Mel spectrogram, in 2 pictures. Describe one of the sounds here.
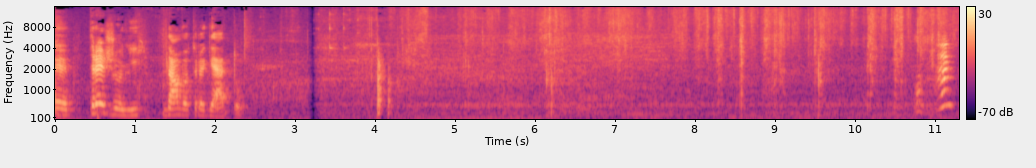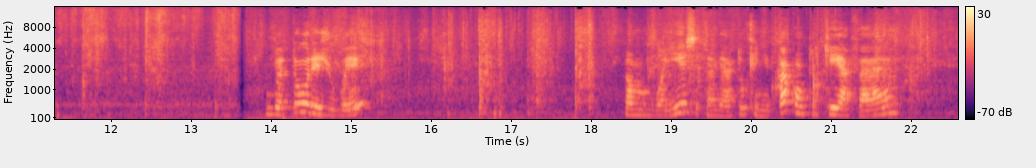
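A wooden spoon stirs and scrapes thick batter in a plastic bowl.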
